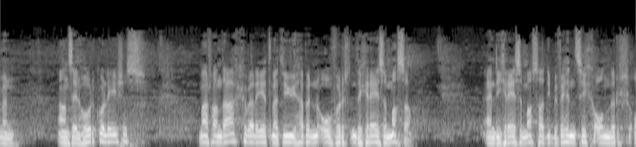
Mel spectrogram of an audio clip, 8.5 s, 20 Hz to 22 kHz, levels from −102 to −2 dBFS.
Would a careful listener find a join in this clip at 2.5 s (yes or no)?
no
